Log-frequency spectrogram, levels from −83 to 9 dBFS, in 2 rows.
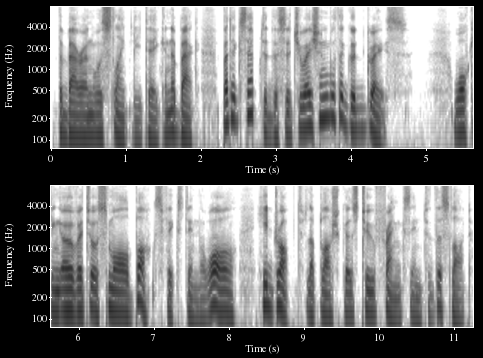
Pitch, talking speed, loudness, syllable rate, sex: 125 Hz, 170 wpm, -18 LUFS, 4.8 syllables/s, male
